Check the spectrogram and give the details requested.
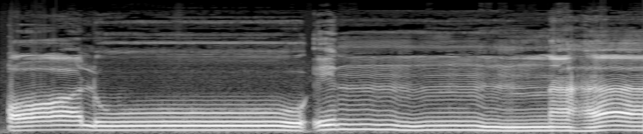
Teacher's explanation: ان میں تھوڑا گنہ کر لیں گے کیونکہ نون پر تشدید ہے. اب جب نون اور میم پر تشدید ہو تو وہاں تھوڑا گنہ کر لیتے ہیں.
